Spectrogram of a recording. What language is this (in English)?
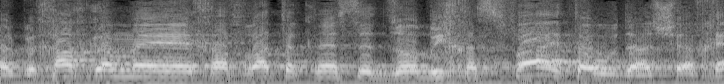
Hebrew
